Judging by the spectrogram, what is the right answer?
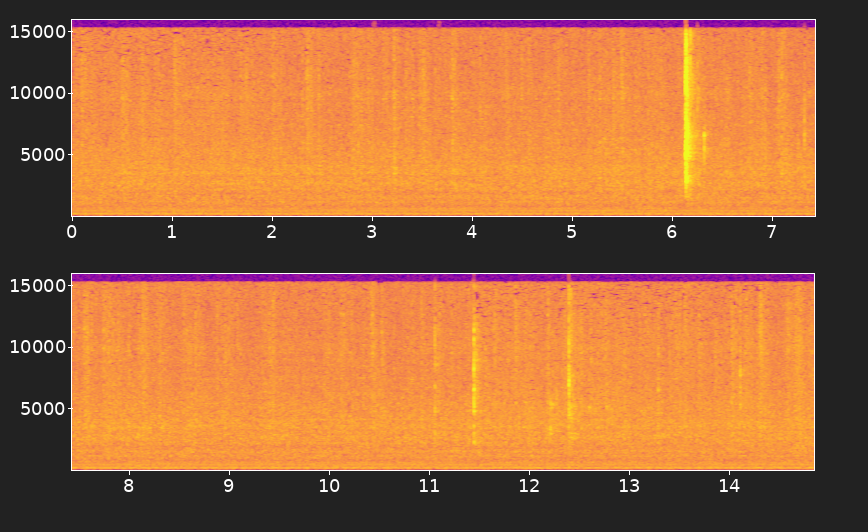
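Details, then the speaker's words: Used refrigerator compressor converted into a vacuum pump, plugged in and pulling vacuum on a cylinder for a few minutes: steady low even hum, no knocking or rattling, pulls a good vacuum; normal compressor running. "so now we're going to plug the compressor in and it should pull a vacuum on our cylinder here it running you'll start seeing the pressure drop in the cylinder so we're going to let that run for a few minutes"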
